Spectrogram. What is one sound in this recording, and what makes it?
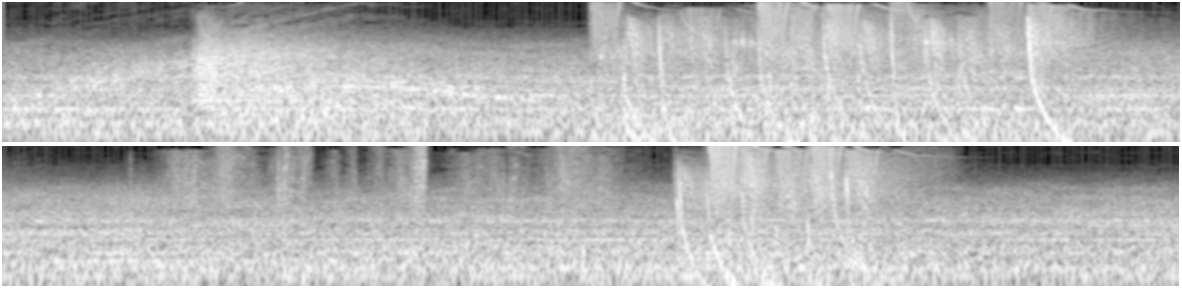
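A laser beam buzzes as it mines rock.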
